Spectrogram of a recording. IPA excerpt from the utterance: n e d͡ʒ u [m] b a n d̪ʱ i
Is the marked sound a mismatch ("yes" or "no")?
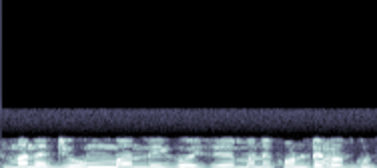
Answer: no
